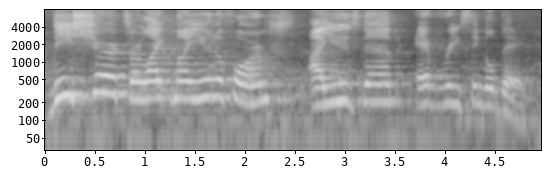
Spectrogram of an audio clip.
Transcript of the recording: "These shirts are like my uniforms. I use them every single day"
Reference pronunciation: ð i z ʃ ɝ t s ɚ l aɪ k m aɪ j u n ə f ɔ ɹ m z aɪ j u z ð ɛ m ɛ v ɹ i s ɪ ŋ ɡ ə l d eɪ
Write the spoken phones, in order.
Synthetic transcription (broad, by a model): ð i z ʃ ɝ t s ɚ l aɪ k m aɪ j u n ə f ɔ ɹ m z aɪ j u z ð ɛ m ɛ v ɹ i s ɪ ŋ ɡ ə l d eɪ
